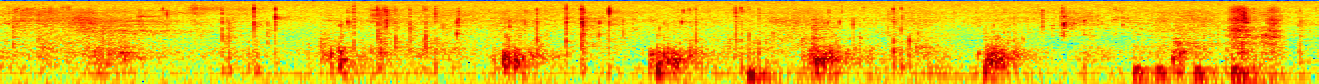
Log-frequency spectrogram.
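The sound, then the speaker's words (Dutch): Someone drinks water, swallowing in a steady series of soft gulps roughly every second, with no talking. “Ga eens wat water drinken.”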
